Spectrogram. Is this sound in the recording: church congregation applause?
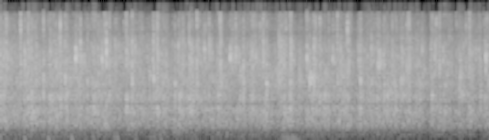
yes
